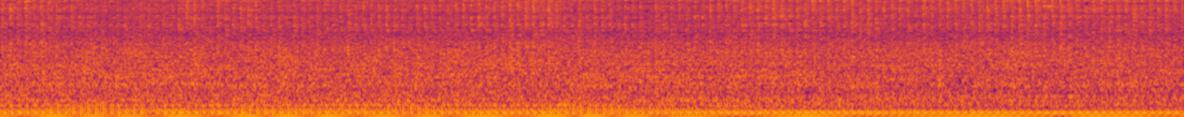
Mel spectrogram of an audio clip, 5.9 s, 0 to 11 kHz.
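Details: Cub Cadet 524 snowblower after repair for rough running, started on choke with primer and throwing snow in freezing weather. A steady, low engine drone with even firing under load; it runs smoothly and works.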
